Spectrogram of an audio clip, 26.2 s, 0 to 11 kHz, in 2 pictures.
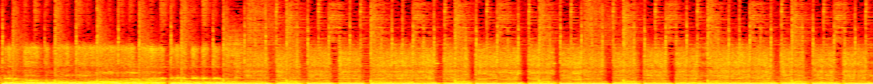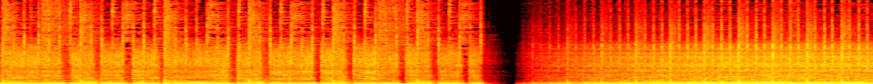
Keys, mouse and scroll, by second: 2.4 right click, 2.8 shift+right click, 3.4 shift+right click, 5.1 shift+right click, 5.7-8.2 shift+drag, 9.6 right click, 10.4 click, 11.5 middle click, 12.5 ctrl+z, 12.8 ctrl+middle click, 14.5 right click, 15.1 shift+right click, 15.5-16.5 shift+middle drag, 16.9 shift+right click, 17.3 shift+right click, 17.8 shift+right click, 18.1 shift+middle click, 18.3 shift+scroll down 1, 19.1 click, 20.8-22.4 drag, 23.7 click, 24.6-26.2 middle drag.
